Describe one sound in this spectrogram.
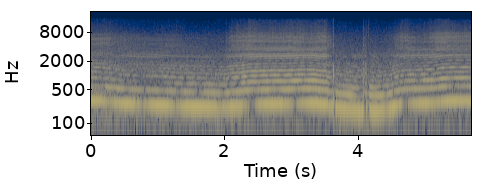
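A motorcycle engine screams at high revs, its pitch dipping as it shifts down and rising again.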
